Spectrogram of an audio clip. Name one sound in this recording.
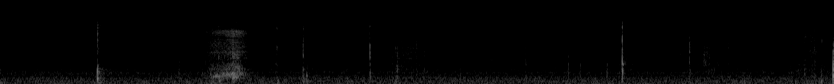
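A plastic card sleeve crinkles and clicks softly.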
